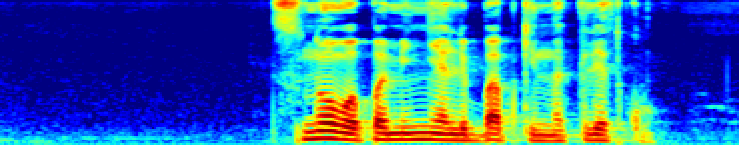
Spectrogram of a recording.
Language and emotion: Russian, angry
